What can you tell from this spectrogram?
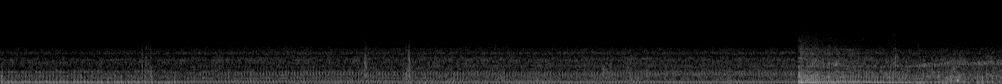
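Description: Motorcycle engine running steadily under the rider at cruising speed, a low even hum. About eight seconds in the sound abruptly becomes louder and rougher.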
